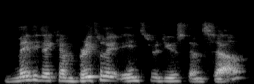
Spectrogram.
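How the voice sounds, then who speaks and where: A man hosting an online event who politely and hesitantly asks the guest to pause so the attendees can introduce themselves. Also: on the high side, gravelly, a little mellow, highs cut off. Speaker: event host.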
